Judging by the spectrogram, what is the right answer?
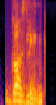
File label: "gosling", Indian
